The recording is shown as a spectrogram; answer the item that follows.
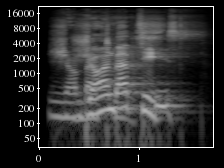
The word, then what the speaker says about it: Jean-Baptise: Jean-Baptise. Did I get it? Yeah, you got it. You got it.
